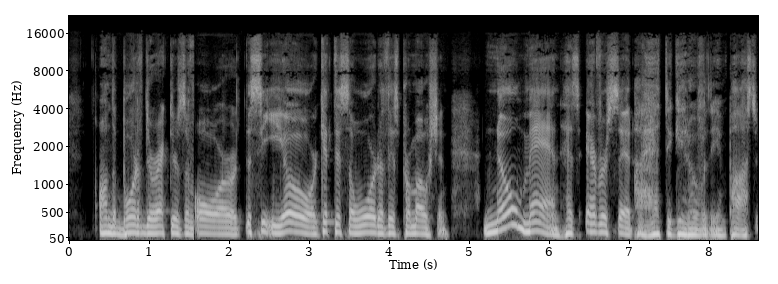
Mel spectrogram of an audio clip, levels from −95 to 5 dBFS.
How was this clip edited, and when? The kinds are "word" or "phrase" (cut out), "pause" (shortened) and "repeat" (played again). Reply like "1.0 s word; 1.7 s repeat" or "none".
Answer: 1.6 s word; 7.1 s word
